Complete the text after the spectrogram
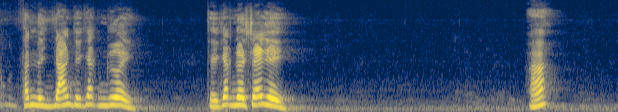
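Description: An elderly man speaks with animation into a microphone, in an echoing hall.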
